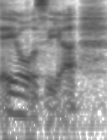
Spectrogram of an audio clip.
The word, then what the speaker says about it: Eorzea: It's pronounced Eorzea.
